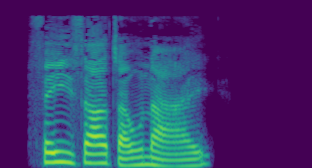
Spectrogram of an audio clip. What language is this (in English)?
Cantonese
